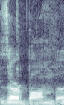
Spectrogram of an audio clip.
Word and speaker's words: Tsar Bomba: The Tsar bomba. That's how you say it. Zarbomba.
